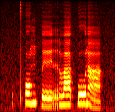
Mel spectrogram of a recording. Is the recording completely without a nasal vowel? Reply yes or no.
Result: no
